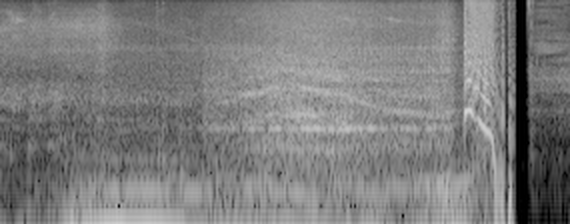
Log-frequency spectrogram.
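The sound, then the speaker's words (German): A car engine revs up loudly, its low rumble climbing in pitch over a few seconds before a sharp whine and an abrupt cutoff. No one speaks. “Das ewige Motorenlärm auf unseren Strassen.”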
